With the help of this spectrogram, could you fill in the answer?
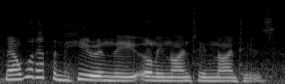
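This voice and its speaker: A man's voice: high voice, lively intonation, brisk, vocal fry, mellow, slight background noise. A man in his fifties interviewing a pastor, with friendly, affirming interjections, recorded outdoors on a lapel mic. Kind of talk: interview questions. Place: outdoor rooftop terrace over a harbor.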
